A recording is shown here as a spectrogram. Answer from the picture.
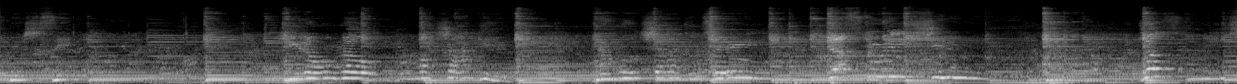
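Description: A woman singing into a microphone while strumming an acoustic guitar: a live solo acoustic song, amplified through a PA.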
